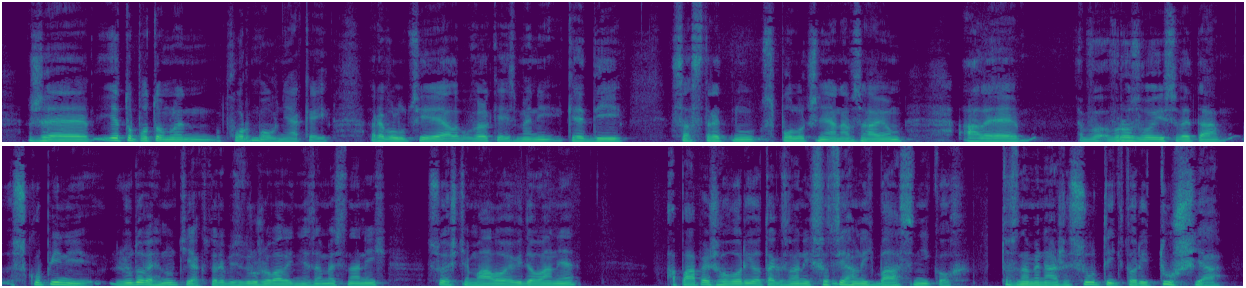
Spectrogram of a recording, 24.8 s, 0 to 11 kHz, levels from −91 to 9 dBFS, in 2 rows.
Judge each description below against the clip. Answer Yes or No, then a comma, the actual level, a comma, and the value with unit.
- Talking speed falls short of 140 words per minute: Yes, average, 115 wpm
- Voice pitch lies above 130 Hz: No, low, 120 Hz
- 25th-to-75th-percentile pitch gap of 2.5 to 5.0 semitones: Yes, average, 2.9 semitones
